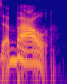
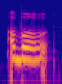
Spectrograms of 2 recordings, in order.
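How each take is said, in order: First: Said in the usual way. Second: "A boot" with a long oo in place of ow; mock-Canadian "A boot", rhyming with hoot; exaggerated Canadian vowel. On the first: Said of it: "Versus about". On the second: Shown as a demonstration. Streamer contrasting two accents, exaggerated Canadian "A boot" with oo. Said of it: "That's exaggerated, though".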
